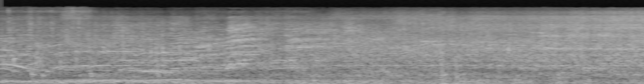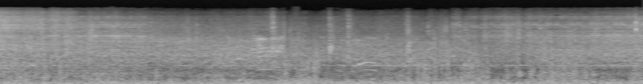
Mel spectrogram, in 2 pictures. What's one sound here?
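Wind rushes loudly past a fast-moving bicycle.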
